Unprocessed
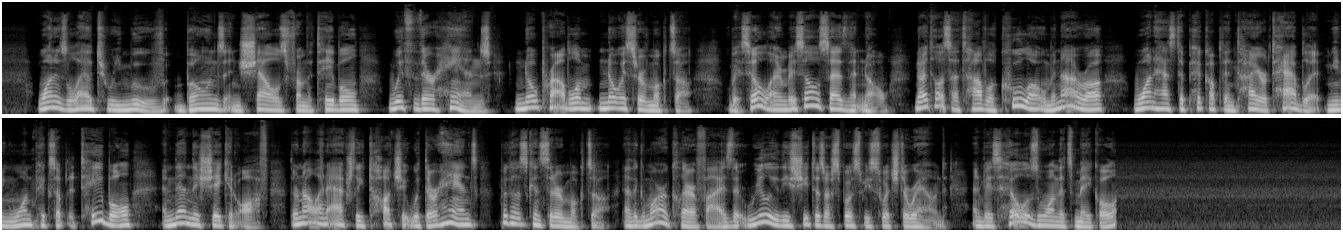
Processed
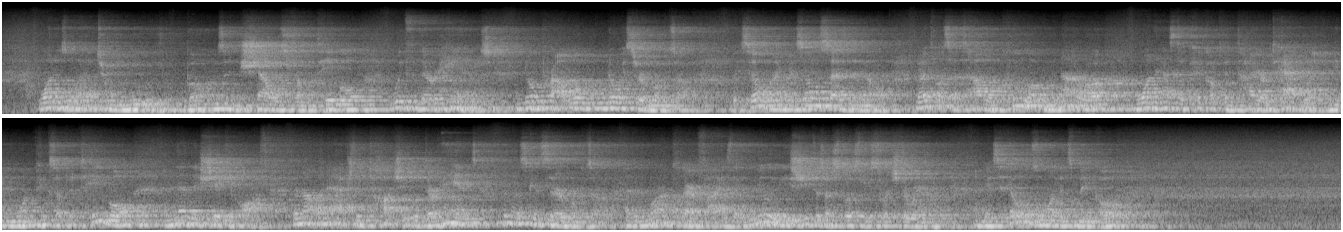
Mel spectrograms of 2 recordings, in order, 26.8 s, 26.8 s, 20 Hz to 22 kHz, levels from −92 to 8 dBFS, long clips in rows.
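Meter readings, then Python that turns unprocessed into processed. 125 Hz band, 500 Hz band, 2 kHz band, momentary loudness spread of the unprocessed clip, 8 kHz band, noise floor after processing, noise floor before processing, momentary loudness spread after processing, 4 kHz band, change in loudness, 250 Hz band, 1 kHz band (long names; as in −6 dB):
+7.0 dB, +6.0 dB, +7.0 dB, 7 LU, +4.5 dB, −30 dBFS, −56 dBFS, 6 LU, +7.0 dB, +6.5 dB, +6.5 dB, +6.5 dB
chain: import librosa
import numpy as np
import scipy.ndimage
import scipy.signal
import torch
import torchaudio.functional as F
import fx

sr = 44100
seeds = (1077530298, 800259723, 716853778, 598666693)

y = x + 0.5 * 10.0 ** (-29.5 / 20.0) * np.sign(x)
y = scipy.signal.sosfilt(scipy.signal.butter(2, 7600.0, 'lowpass', fs=sr, output='sos'), y)
y = fx.rev_plate(y, sr, seeds[0], rt60_s=2.3, hf_ratio=1.0, predelay_ms=0, drr_db=-3.5)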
